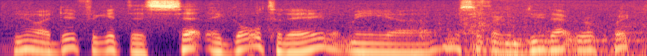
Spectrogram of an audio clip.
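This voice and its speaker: Against noticeable background noise, a man with a medium pitch speaks in a calm, relaxed tone with lively intonation at a fairly quick pace. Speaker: gaming streamer. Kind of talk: live stream commentary with chat. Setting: live stream. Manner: calm, relaxed pace.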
